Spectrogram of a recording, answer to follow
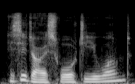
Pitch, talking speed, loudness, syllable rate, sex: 135 Hz, 265 wpm, -15 LUFS, 6.7 syllables/s, male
